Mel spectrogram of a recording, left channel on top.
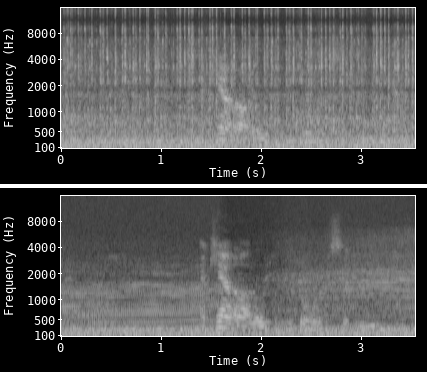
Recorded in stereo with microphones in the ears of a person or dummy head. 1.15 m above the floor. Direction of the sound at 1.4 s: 80° left.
